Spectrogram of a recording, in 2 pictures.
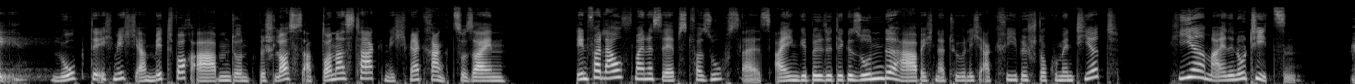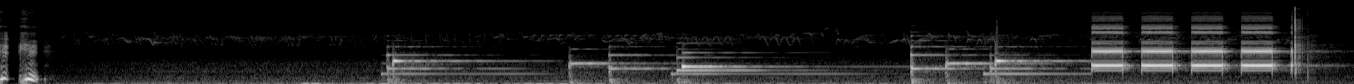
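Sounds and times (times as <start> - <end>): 
speech: 0.0 - 5.1, 5.8 - 14.1, 17.4 - 17.6
alarm clock with stepping electronic tones and pulsing beeps: 24.5 - 26.7.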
